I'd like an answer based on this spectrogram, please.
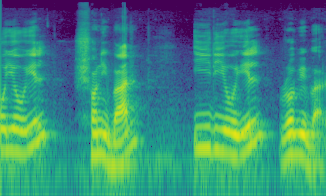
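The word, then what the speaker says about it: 일요일: তাহলে থো ইউইল শনিবার, ইরিউইল রবিবার। রিউলটা ইয়ংয়ের স্থানে গিয়ে উচ্চারণ হবে ইরিউইল রবিবার।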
